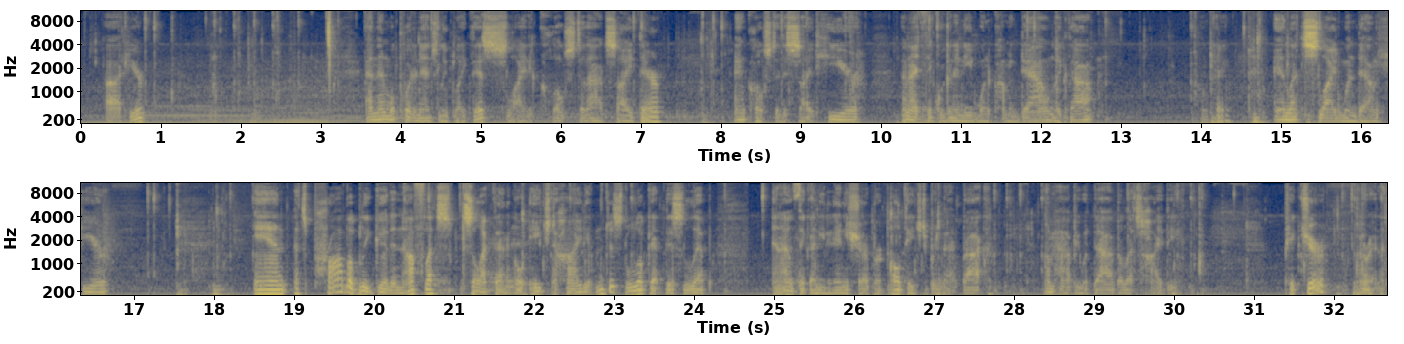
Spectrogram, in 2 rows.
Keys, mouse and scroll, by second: 1.2-2.1 scroll up 3, 1.7 middle click, 2.2 shift+middle click, 2.7 middle click, 3.2 middle click, 4.3 ctrl+r, 7.8 ctrl+r, 9.1 middle click, 10.5 ctrl+r, 12.2 Tab, 12.4-13.2 scroll down 3, 12.8 middle click, 14.2 Tab, 14.3-14.7 scroll up 2, 14.7 alt+a, 15.3 ctrl+r, 17.6 Tab, 17.8 scroll down 2, 18.1 alt+a, 18.2 middle click, 18.7-19.5 scroll up 2, 19.5 scroll down 1, 19.6-20.6 scroll down 3, 20.6 click, 21.9 h, 22.2 middle click, 22.7-24.1 scroll up 6, 22.9 middle click, 24.1-24.9 scroll down 2, 24.4 middle click, 26.5 alt+h, 26.8-27.6 scroll down 5, 27.1 alt+a, 27.8 shift+middle click, 28.1 middle click, 29.4 click, 30.1 shift+middle click, 30.4 middle click, 31.8 scroll up 3, 32.1 shift+middle click, 32.4 middle click.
